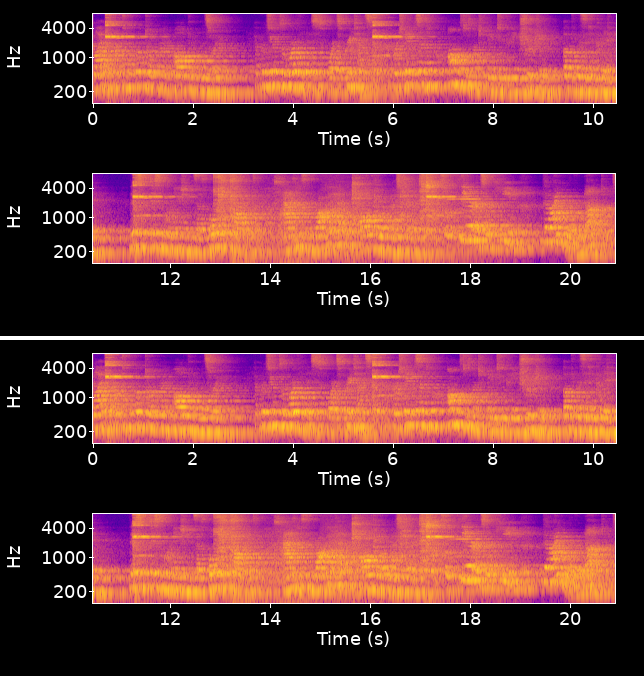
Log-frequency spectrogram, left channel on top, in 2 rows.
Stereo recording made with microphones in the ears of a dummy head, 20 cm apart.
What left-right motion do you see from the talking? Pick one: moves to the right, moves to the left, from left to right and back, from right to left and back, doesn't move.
moves to the left.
